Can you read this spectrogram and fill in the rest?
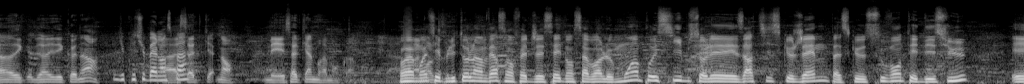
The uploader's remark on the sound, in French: Épisode enregistré au Petit Garage (Paris 11e).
